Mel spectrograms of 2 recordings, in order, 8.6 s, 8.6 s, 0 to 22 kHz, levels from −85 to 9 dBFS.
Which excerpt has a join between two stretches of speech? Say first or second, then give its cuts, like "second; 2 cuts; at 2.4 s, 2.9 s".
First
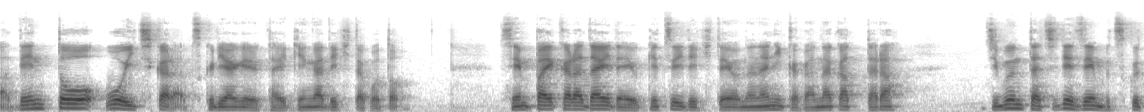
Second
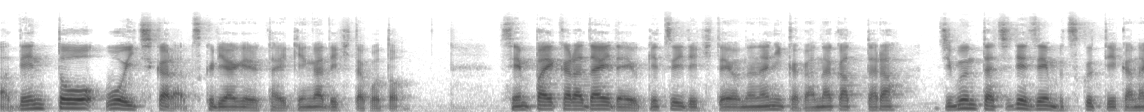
second; 1 cut; at 6.9 s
